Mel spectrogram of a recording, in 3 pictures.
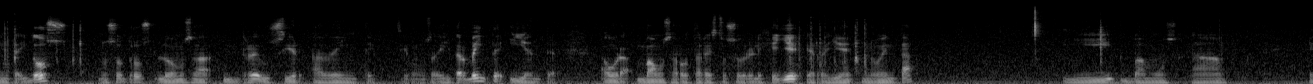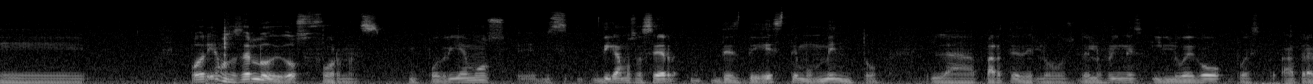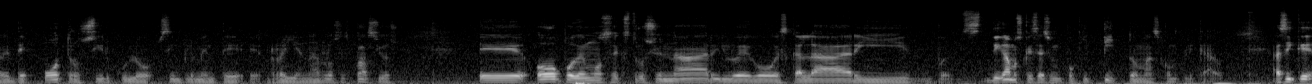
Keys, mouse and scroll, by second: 0.3-1.1 typing, 1.3 Escape, 8.2-9.2 typing, 11.1-11.6 scroll up 2, 11.8-12.9 shift+middle drag, 13.0-13.6 shift+scroll up 3, 15.6 scroll up 2, 16.1 shift+middle click.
